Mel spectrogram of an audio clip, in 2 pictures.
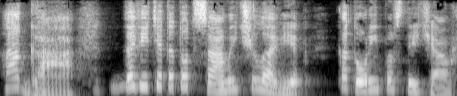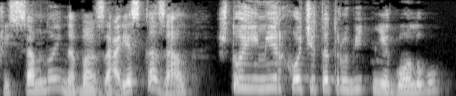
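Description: A man doing a shrill, quavering old sage. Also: animated, a little slow, a little mellow. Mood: indignant. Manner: quavering, wailing protests. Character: frightened old male court sage, shrill.

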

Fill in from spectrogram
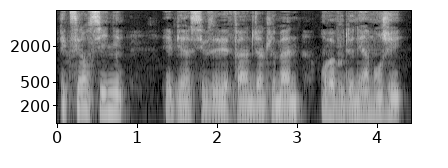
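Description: A man's voice: on the low side, moderate pace, mellow, close to an everyday voice. A man voicing a tall, bony American doctor who speaks French with a guttural foreign accent, placid but firm and grumbling. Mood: phlegmatic.

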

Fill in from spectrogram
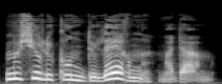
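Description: A woman reading the part of a grave, military-mannered fencing master of about forty, speaking politely and calmly. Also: medium pitch, slow pace, gravelly, full character voice. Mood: explaining.

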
